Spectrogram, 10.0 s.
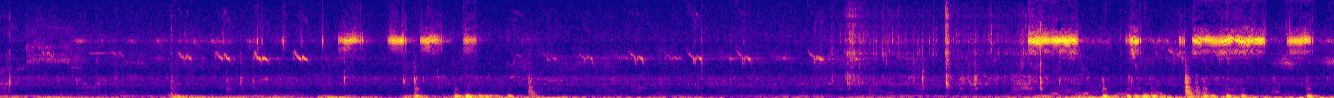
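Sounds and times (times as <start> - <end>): wind rumbling on microphone: 0.0 - 5.3, 7.2 - 10.0
small birds chirping: 0.0 - 6.5.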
